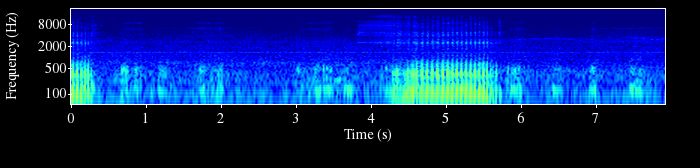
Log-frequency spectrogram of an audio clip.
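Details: French Bulldog snoring very loudly: short snuffling breaths, then one loud, long rattling snore on the in-breath.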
